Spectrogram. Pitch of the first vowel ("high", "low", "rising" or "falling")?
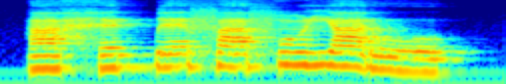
low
